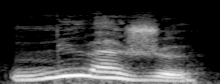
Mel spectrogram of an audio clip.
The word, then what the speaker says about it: nuageux: Un ciel nuageux. This can be quite tricky, but take the time to nu-a-jeux. Remember, final X here, not pronounced. Nu-a-jeux. Okay? Nuageux.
